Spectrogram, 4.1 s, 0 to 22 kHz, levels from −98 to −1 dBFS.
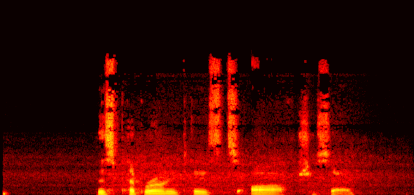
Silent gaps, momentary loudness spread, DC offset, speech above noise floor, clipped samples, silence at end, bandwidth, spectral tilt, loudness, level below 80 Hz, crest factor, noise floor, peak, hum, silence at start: none; 11 LU; under 0.1%; 39 dB; under 0.1%; 0.6 s; 16 kHz; -4 dB/octave; -31 LUFS; -72 dBFS; 22 dB; -70 dBFS; -10 dBFS; none; 0.05 s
